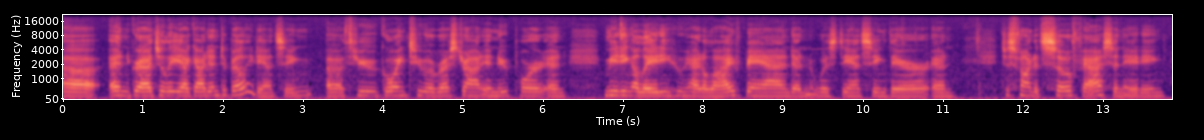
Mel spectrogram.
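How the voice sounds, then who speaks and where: This woman speaks at a fairly slow pace, with audible echo from the room. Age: 80s+. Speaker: belly dance teacher. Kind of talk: interview.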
